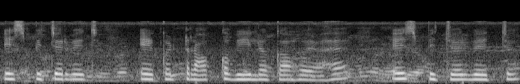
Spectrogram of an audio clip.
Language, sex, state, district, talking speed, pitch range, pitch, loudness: Punjabi, female, Punjab, Kapurthala, 140 wpm, 215-245 Hz, 230 Hz, -16 LUFS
